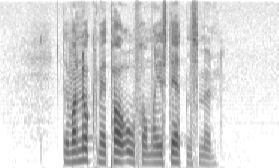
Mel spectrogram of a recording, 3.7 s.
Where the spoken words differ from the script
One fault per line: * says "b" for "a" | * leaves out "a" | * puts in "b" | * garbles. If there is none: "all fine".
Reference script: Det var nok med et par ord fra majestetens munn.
all fine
